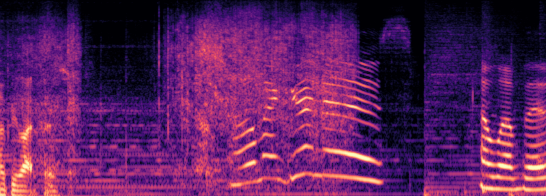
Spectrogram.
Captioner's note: tearing wrapper off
